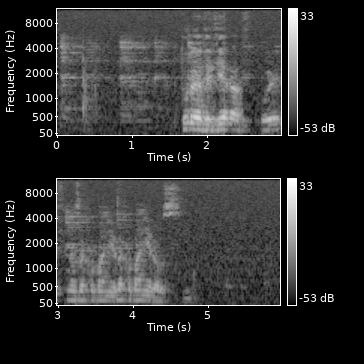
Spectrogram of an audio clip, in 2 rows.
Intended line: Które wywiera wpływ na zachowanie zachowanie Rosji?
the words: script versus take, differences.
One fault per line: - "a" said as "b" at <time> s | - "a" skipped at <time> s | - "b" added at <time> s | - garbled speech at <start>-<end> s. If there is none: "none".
none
